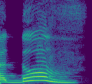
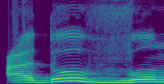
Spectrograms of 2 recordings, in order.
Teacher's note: दाल को वाव मुशद्दद के साथ सख्ती से मिलाना है, हमने यहाँ गुन्ना नहीं करना।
